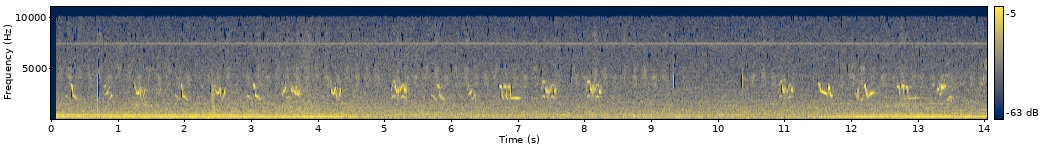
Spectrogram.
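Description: Small birds chirping, with quick high chirps coming in runs of about two a second and a lull about two-thirds through. A steady low hum sits underneath at the start and again near the end.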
